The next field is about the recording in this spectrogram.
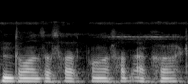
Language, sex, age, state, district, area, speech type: Kashmiri, male, 30-45, Jammu and Kashmir, Shopian, urban, spontaneous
